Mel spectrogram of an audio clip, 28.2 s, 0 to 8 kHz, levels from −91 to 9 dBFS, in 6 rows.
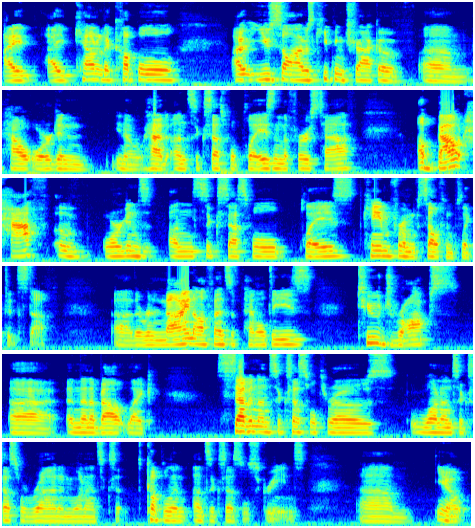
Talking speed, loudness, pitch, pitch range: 135 wpm, -20 LUFS, 130 Hz, 125-140 Hz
